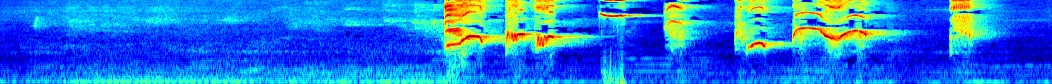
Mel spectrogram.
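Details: National champion contest orange-headed thrush, kept caged, delivers ngeplong-style song: a quick run of bright, rising and falling whistles with a thin high note and abrupt clicks, after two seconds of low background hum.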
